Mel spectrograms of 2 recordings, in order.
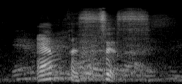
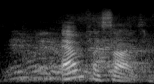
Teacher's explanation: We place our emphasis on the first syllable of both of these words.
